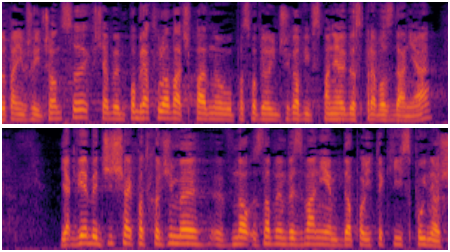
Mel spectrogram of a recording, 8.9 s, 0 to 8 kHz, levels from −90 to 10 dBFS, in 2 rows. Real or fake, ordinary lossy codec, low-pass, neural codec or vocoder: real; none; none; none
